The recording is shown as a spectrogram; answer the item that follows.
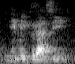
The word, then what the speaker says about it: imigrasi: Immigration will be pronounced as imigrasi.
